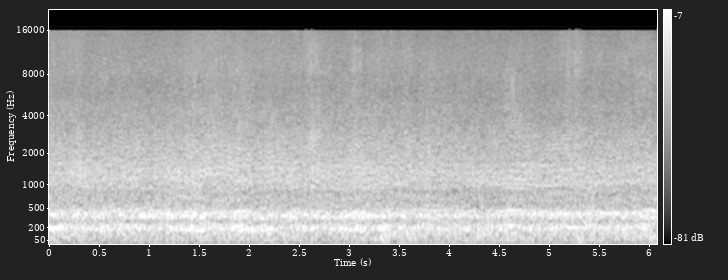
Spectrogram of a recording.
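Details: Natural buzzing of a bee swarm emerging from its hive: a steady, slightly wavering drone of countless wings, dense and uniform throughout with no other sounds.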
